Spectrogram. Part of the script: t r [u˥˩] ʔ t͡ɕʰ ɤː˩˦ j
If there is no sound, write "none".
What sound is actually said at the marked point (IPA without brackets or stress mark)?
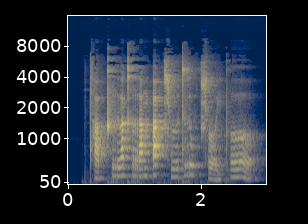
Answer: u˥˩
